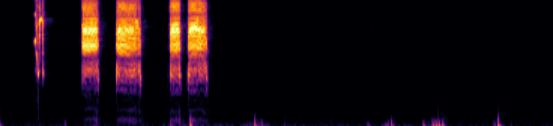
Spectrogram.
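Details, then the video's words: Partridge (tetar) giving a harsh, raspy call of five loud noisy bursts within about two seconds, grouped two, then two, then one, followed by faint low knocks and thumps. "Tetar sound"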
